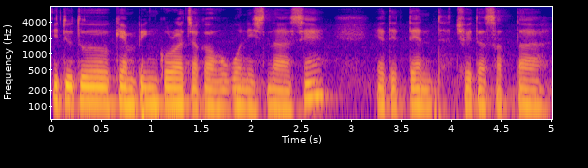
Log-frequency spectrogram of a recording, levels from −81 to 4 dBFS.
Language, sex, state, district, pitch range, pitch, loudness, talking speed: Nagamese, male, Nagaland, Kohima, 105-115 Hz, 110 Hz, -16 LUFS, 145 wpm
